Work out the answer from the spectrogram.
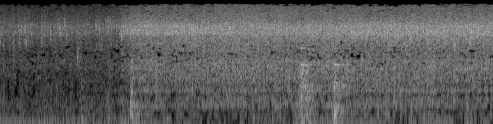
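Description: Raw chicken pieces going into hot oil and butter with sautéing garlic and onion in a metal pot. The sizzling jumps loud about a second in and keeps on, with a couple of short knocks near the middle.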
